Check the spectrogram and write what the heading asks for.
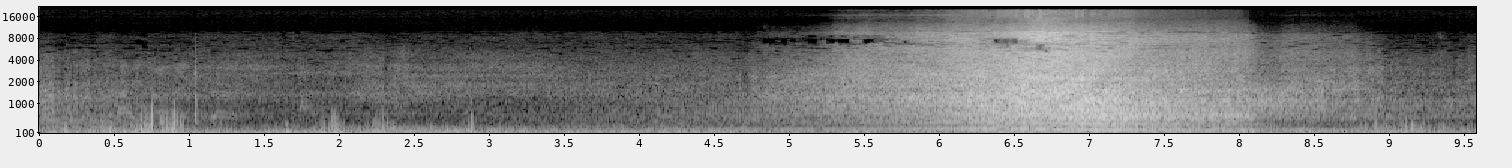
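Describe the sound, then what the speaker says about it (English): A car on a racetrack at Carolina Motorsports Park sounds its horn as it passes, swelling from a distant rumble to a loud close roar and dropping in pitch as it goes by, with wind noise throughout. "Amanda demonstrating the Doppler effect as she goes by on the horn"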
